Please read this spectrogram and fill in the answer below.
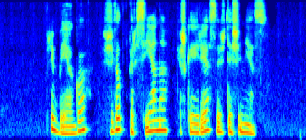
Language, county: Lithuanian, Kaunas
